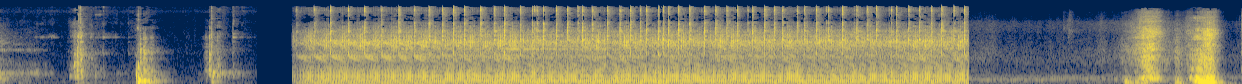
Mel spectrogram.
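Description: An old saw machine, freed after being jammed, runs with a loud, steady rasping mechanical drone for several seconds, bracketed by brief knocks and clunks before and after.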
